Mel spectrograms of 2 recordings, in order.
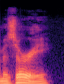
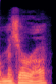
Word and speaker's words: Missouri: I think skeletal muscle tissue is okay for me to say here in Missouri, or Missouri, but I think I'll be better understood in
